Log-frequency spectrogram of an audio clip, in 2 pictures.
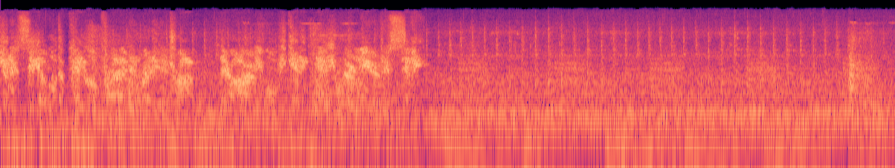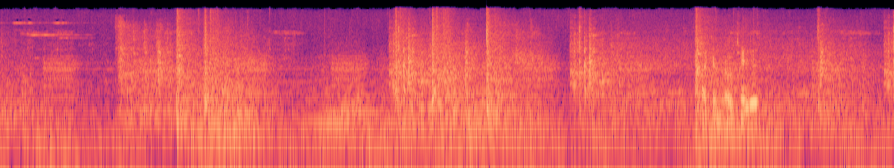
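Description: A heavy crane platform hums and whirs as it moves through the air.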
